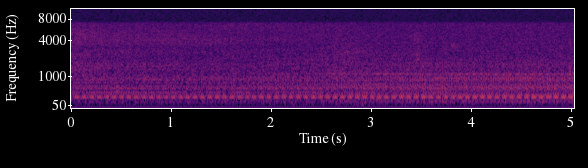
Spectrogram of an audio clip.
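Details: Electric battery backpack sprayer tank, pump motor running: steady mid-pitched hum with even quick pulse holding level; dynamo sounds smooth and strong pressure; normal pump operation.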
